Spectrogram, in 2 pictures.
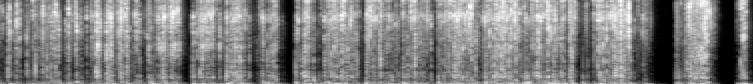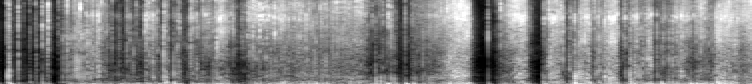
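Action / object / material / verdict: scrape / cork board covered in acrylic rhinestones and faux pearls / acrylic rhinestones / none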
